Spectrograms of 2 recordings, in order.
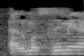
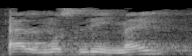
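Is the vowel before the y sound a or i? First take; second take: i; a. First: The vowel before the y sound is i. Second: The vowel before the y sound is a. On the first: It refers to more than two people. "العكس" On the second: It refers to two people. "المثنى مفتوح ما قبل الياء مكسور ما بعد الياء"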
